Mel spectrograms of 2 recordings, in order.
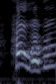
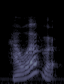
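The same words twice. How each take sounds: First: It is said in a put-on character voice. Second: It is said in his normal voice.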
